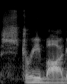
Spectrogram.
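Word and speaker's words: Stribog: Its real comparisons are things like AR9's, uh, the CZ Scorpion, and probably the Stry Strybog, Strebog, I think it's how you say it. Strebog, I got corrected on that.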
